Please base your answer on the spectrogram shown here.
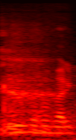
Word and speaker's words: Ombreval: Ombreval, comme ça, c'est la Allez-y.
